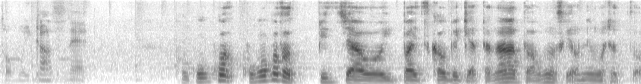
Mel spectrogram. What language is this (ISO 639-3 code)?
jpn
